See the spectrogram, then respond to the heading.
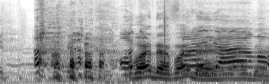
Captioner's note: laughter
